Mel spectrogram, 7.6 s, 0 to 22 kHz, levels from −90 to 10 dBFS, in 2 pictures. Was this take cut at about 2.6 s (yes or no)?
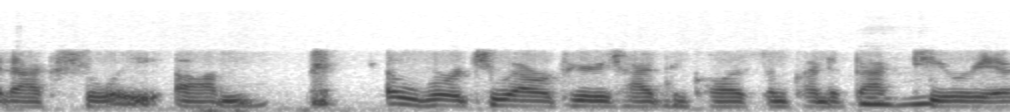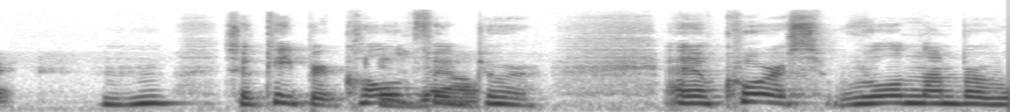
yes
